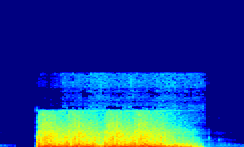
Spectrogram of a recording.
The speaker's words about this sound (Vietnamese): Bốn âm thanh vang lên, bốn cái lệnh bài được cầm trong tay mấy người Bạch Diện Thư Sinh liên tiếp bạo liệt ra, biến thành bột mịn.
